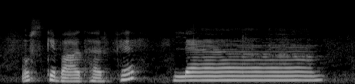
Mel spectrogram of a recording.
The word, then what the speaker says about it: لام: یہ حرف ادا ہوگا۔ pronounced from the edge of the tongue touching the gums of all top four front teeth۔ ٹھیک ہے، اس کے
